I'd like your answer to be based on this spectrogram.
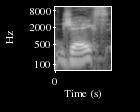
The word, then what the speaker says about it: Jacques: I will start off by saying that I didn't used to pronounce it Jakes. It's spelt like Jacques or Jocks. And it wasn't until this year when I was a couple of months ago when I was listening to the audiobook by Brian Jakes himself, where he pronounced it at the start of the audiobook as Brian Jakes.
